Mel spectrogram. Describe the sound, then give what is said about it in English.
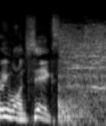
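Glass breaking as a sound effect, coming right after a brief spoken bit: a bright, noisy shattering burst that trails off into a steady, lingering wash. “Ooh, the glass is breaking.”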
